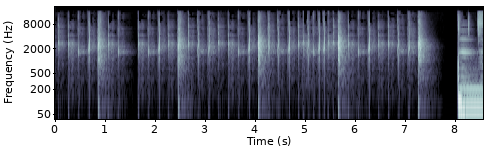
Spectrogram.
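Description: A rapid, irregular series of sharp clicks and taps, several a second, with a brief break about one and a half seconds in. They stop shortly before the end.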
